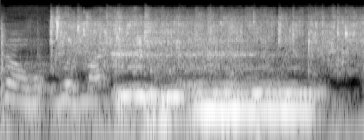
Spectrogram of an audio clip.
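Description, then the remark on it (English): Vivek Ramaswamy urinates during a conference call with Alex Jones: a steady stream of liquid splashes with a continuous hiss for about two and a half seconds, after a brief voice at the start, with low murmuring voices underneath. “Vivek Ramaswamy was in on some kind of big conference call or podcast thingy or whatever. And uh, I guess Vivek at some point uh, was heard peeing.”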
